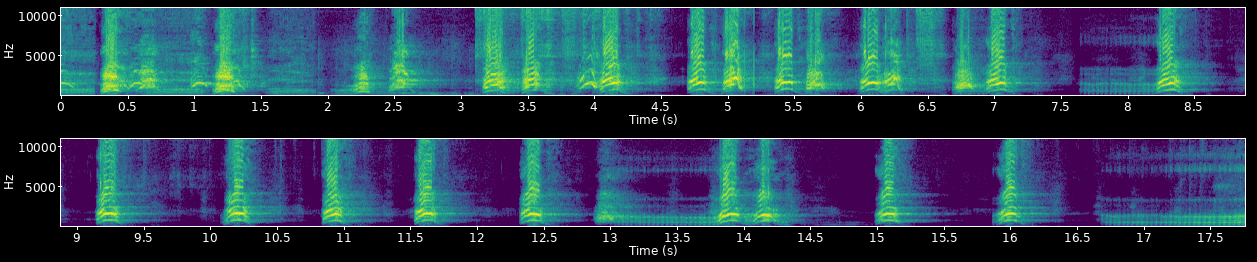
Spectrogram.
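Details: Dog group barking, the mix including breeds like German shepherd, rottweiler and Labrador retriever; crowded barking at first, then single sharp barks spaced about every half second to second with brief low growls between.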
